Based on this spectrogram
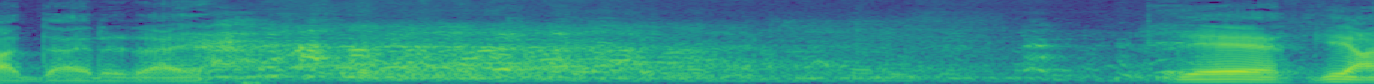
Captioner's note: crowd laughing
